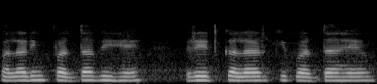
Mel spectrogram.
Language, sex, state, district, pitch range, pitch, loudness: Hindi, female, Uttar Pradesh, Ghazipur, 180-195 Hz, 185 Hz, -26 LUFS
